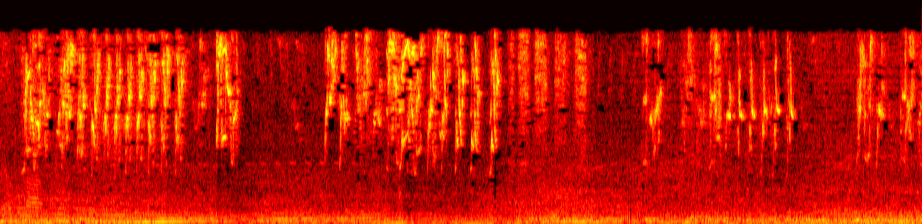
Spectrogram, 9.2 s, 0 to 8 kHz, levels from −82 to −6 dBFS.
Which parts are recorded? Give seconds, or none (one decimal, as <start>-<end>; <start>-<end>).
0.0-6.2; 7.7-8.2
